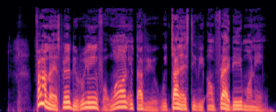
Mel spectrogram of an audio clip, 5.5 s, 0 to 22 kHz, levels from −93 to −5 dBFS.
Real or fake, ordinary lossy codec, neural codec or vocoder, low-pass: real; MP3, 64 kbps; none; 19.8 kHz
